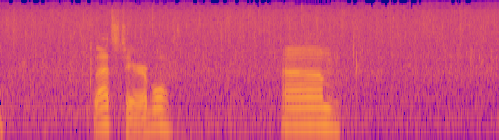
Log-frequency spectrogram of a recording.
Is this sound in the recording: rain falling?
yes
